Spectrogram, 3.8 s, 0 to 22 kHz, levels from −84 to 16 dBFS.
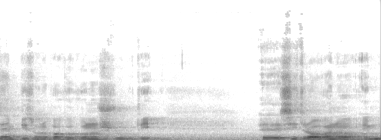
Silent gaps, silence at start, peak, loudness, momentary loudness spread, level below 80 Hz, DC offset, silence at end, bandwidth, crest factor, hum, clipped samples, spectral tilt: none; 0 s; -8 dBFS; -27 LUFS; 14 LU; -52 dBFS; under 0.1%; 0 s; over 20 kHz; 18 dB; none; under 0.1%; -6 dB/octave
